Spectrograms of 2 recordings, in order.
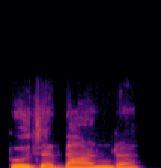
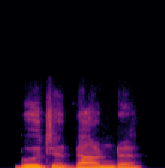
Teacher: the D is on the teeth first, and then it moves back to the upper palate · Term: dental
